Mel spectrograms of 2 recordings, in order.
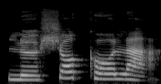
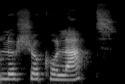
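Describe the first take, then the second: First: The final t is silent. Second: The final t is pronounced. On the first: The speaker calls it right. "they say le chocolat" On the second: The speaker calls it wrong. "not le chocolat"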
